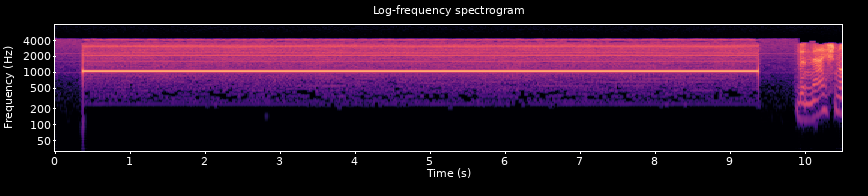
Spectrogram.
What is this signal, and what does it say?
Emergency Alert System (SAME) tones (the 1050 Hz attention tone), with speech. It is heard from 0.3 to 9.4 s.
